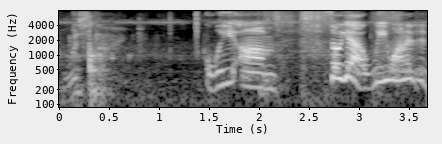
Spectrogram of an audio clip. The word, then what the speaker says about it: Worcester: Worcester. That's how they say it over there. Worcester.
